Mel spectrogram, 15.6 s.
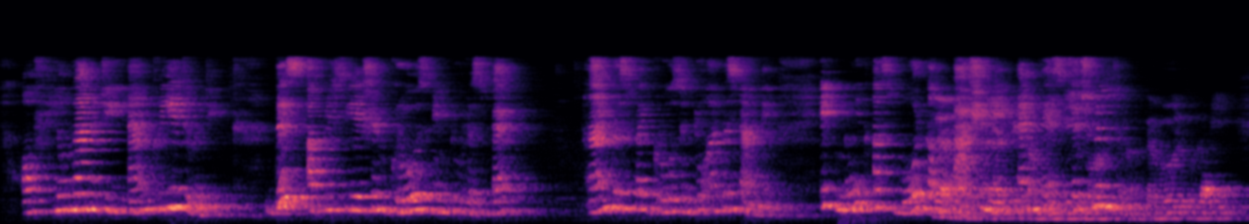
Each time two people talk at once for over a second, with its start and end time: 11.6-14.0

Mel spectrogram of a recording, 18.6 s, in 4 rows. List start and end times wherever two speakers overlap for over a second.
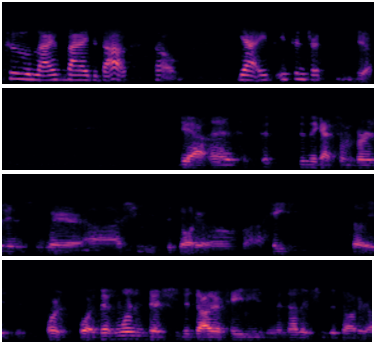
none

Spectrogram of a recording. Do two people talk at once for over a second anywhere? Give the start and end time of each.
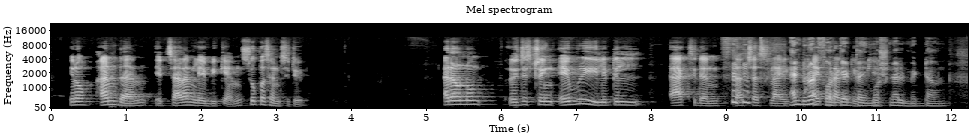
9.1-11.1

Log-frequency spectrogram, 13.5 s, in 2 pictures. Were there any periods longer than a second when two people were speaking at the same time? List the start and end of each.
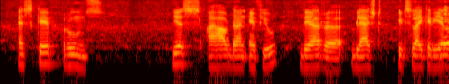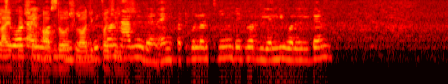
6.6-8.6

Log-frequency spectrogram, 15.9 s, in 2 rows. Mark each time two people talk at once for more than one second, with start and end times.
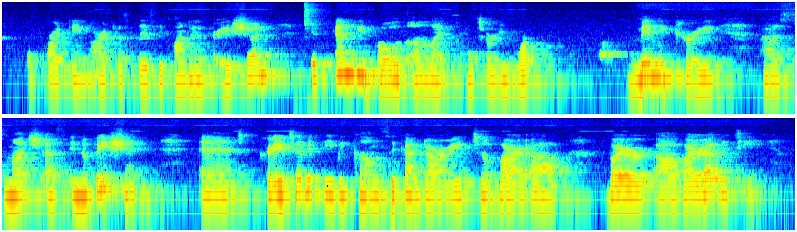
none

